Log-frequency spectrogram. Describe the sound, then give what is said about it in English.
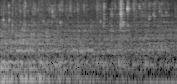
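Water runs from a tap into a white porcelain sink in a cell, the basin filled with red liquid, a faint, steady rushing flow with no voices. “A tap is run to wash some of it down the plug hole, out of sight.”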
